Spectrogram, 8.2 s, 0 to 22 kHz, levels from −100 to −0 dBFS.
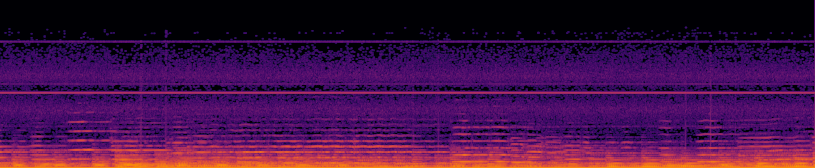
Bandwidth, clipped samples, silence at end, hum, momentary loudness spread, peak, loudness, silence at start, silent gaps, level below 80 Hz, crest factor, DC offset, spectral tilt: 17.5 kHz; under 0.1%; 0 s; none; 5 LU; -12 dBFS; -31 LUFS; 0 s; none; -50 dBFS; 16 dB; 7%; -6.5 dB/octave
